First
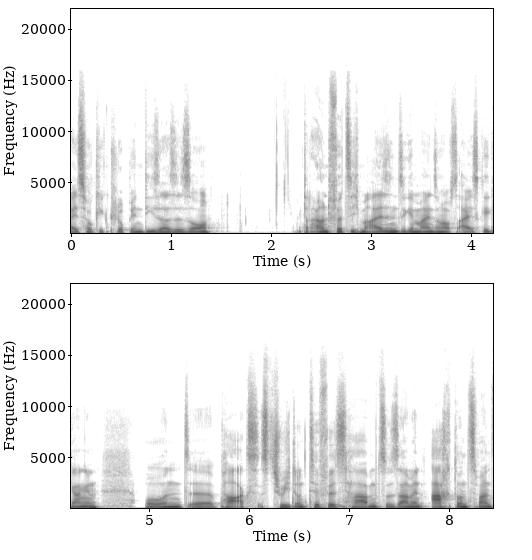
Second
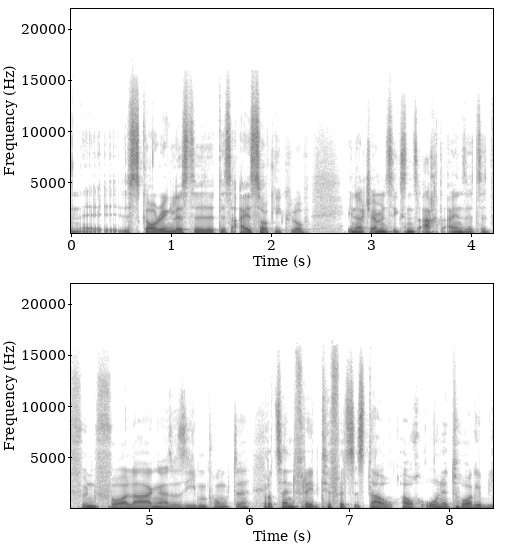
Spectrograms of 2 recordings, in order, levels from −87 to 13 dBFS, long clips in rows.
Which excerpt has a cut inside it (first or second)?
second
